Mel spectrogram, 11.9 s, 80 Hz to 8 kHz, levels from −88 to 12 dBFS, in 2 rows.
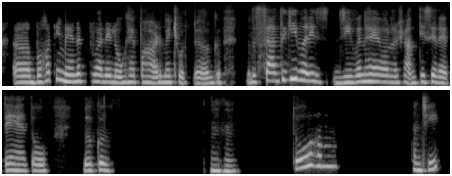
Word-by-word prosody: अ, - - -4 0.2
बहुत 230 +7 0
ही - - +1
मेहनत 250 -1 +2
वाले 230 -2 +2
लोग 210 0 +1
हैं 225 0 0
पहाड़ 215 -2 0
में। 220 0 +2
छो 220 -3 -2
अ, - - -8
ग 190 +4 -4
सादगी 295 +4 +4
भरी 265 -4 +2
स 220 0 -20 0.2
जीवन 215 +3 +2
है 245 -1 +4
और 220 -1 -1
शांति 215 0 -2
से 230 +1 +1
रहते 200 +1 0
हैं 210 -1 -1
तो 205 -1 -1 0.5
बिल्कुल। 215 0 +1 1.3
हुँ, 205 -1 +3
हुँ। 195 0 -1 0.8
तो 315 +7 +4
हम 360 -1 -1 1.1
हाँ 230 -2 +4
जी। 245 +8 -2
225 Hz, 150 wpm, -23 LUFS, 210-250 Hz, 1.3 s, सादगी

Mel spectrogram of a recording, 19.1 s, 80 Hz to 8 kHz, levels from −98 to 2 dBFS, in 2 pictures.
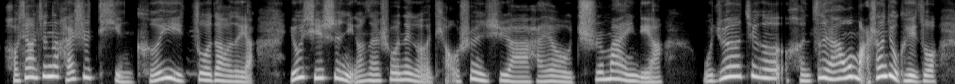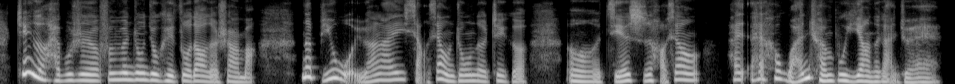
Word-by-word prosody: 好 - - -6
像 320 +8 +3
真 355 +2 +5
的 355 - +6
还 240 -6 -2
是 310 +4 0
挺 195 - -7
可 200 +8 -3
以 275 -6 +4
做 220 +2 -1
到 205 -3 -1
的 180 - -3
呀。 170 - -3 0.3
尤 280 +8 +4
其 310 -2 +1
是 300 -2 0
你 205 - +2
刚 185 +3 -4
才 210 -1 -1
说 230 +3 -2
那 235 0 +1
个 200 - -3
调 - - -10
顺 225 +3 0
序 200 +1 -4
啊， 170 -2 -3
还 180 +2 -7
有 180 -3 -2
吃 250 +9 -3
慢 255 -4 +2
一 195 - +1
点 160 -1 -2
啊， 165 - -7 0.4
我 195 - -3
觉 255 +9 -1
得 355 +1 +6
这 355 0 +1
个 295 -2 +2
很 200 -3 -4
自 305 +10 +2
然， 275 +1 +4
我 340 - +8
马 290 - +2
上 340 +3 +6
就 365 -3 +8
可 200 -2 0
以 190 - +4
做， 185 0 -2 0.3
这 450 - +4
个 285 - +4
还 220 -2 -4
不 205 +1 -2
是 210 -1 +2
分 230 +4 -1
分 235 -1 +3
钟 235 -1 +3
就 220 - +4
可 200 0 -2
以 - - -1
做 195 +2 -1
到 190 -1 0
的 - - -3
事 - - -8
儿 170 -2 -2
嘛！ 160 - -4 0.5
那 330 - +6
比 285 -4 -1
我 285 -5 +1
原 180 +7 -3
来 225 +2 -1
想 245 - -8
象 245 -7 0
中 195 +1 -1
的 185 -3 -2
这 185 +1 -5
个， 90 - -5 0.4
呃， 180 -3 -1
节 180 +4 0
食 205 -1 -3
好 205 - -6
像 230 -2 -1 0.2
还 240 0 -4
还 240 +4 -3
还 275 -2 -2
完 220 - +2
全 200 -9 +2
不 210 +1 +2
一 190 - 0
样 190 0 +2
的 170 - -1
感 - - -5
觉 155 - -3
哎。 155 +1 -6
210 Hz, 290 characters per minute, -24 LUFS, 185-255 Hz, 0.5 s, 我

